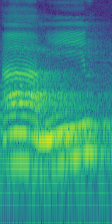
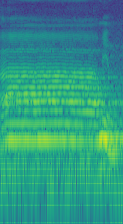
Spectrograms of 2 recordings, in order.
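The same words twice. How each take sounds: First: The second vowel is long. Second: The second vowel is short. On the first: It asks that the prayer be granted. "mi-nya panjang" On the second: It means safe. "Minnya enggak panjang"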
